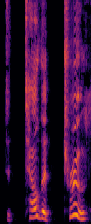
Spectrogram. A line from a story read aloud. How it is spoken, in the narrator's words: he faltered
